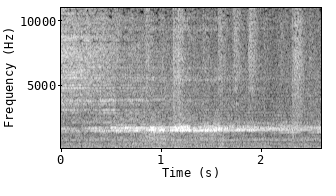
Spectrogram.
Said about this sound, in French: Il verrouille les portes et paramètre le pilote automatique. Les électroaimants sifflent, le véhicule se soulève sur la chaussée d'acier.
